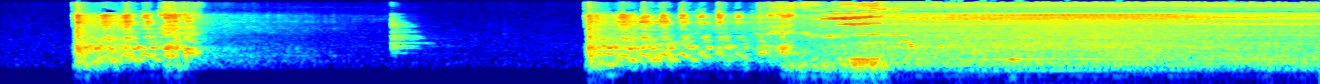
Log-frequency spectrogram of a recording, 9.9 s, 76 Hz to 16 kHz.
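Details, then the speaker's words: 1977 MGB 18V engine just fitted with replacement cylinder head: cranks, catches and settles into fast run with a strong airy hiss; large intake vacuum leak, suspected behind the heat shield near the SU carburetors. "all right found what I think is probably the issue with this Vacuum Lake behind the heat shield"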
